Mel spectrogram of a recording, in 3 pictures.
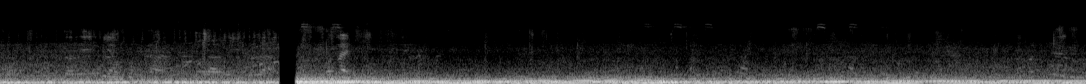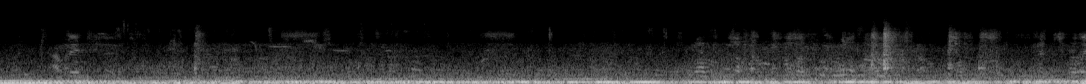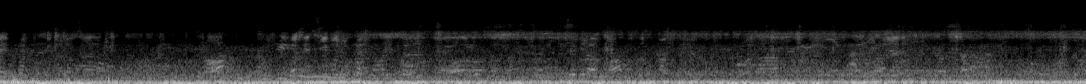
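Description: A steady low rumble with indistinct voices over it. The sound drops out for an instant about three seconds in.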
